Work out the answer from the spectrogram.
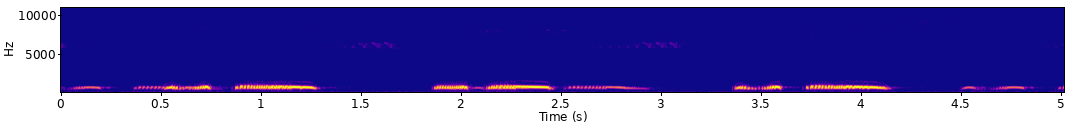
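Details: Spotted dove cooing through a day of rainy, windy weather: low mellow phrases of soft short notes then a long swelling coo falling at the end, repeated about every one and a half seconds, faint high hiss above.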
